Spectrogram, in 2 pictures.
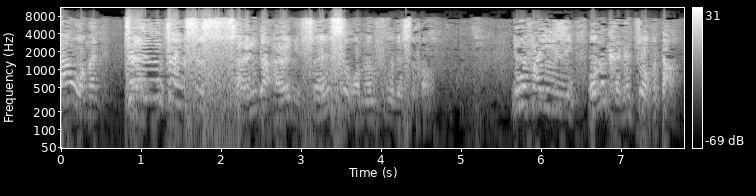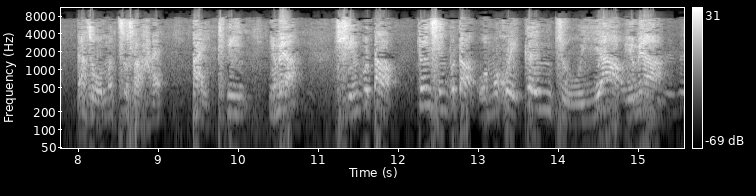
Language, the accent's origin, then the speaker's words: Chinese; Shanghai, China; 我们上海人，你骂人家瘪三，人家骂你吃老，就是这样。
